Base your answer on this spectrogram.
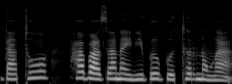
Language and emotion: Bodo, neutral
